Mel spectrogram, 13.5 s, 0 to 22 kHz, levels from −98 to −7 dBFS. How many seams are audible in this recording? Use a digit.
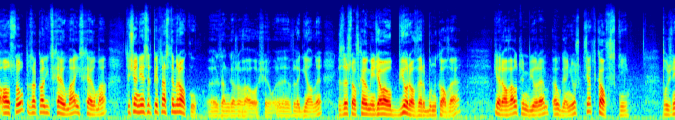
0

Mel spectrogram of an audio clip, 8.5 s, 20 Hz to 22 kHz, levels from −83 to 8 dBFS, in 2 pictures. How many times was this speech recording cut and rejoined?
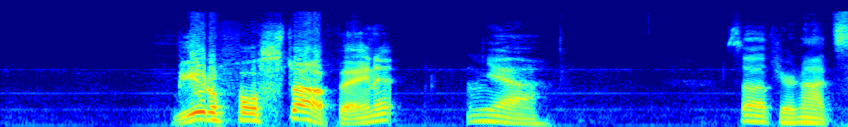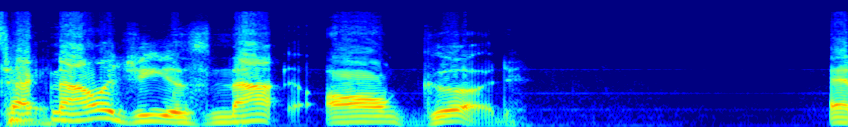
1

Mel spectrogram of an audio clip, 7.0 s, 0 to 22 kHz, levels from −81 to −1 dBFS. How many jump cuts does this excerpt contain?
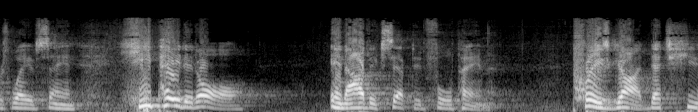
0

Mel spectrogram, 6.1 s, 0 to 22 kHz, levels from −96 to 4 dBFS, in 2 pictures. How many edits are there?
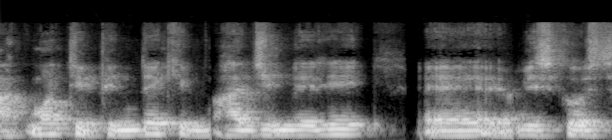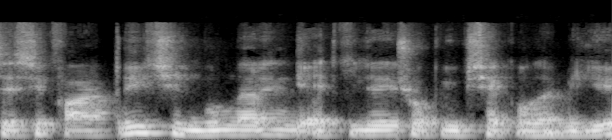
5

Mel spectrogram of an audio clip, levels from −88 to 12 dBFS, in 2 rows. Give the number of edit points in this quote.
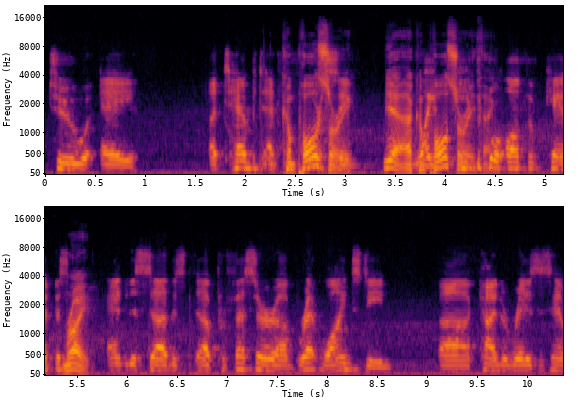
0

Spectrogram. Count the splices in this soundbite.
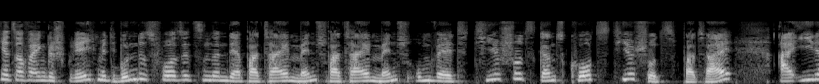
2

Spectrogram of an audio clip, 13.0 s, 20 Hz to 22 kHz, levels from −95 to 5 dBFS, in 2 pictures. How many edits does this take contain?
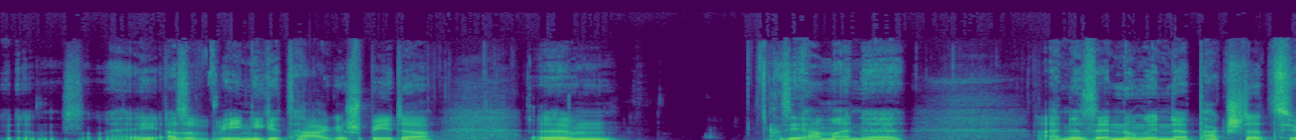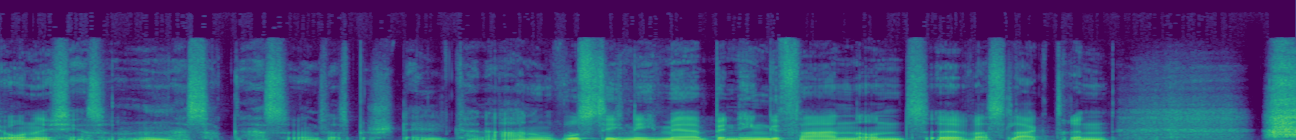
0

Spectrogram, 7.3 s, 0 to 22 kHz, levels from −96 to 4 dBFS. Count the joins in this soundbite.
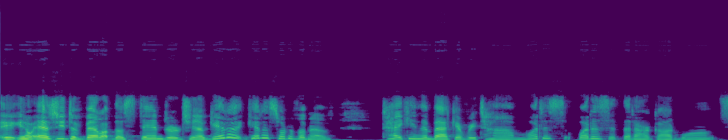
1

